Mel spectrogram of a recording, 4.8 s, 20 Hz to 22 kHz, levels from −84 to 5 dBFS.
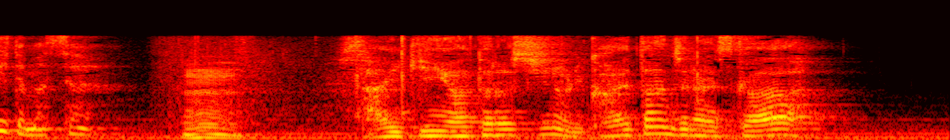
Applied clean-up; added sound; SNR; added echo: none; Camera; 17 dB; none.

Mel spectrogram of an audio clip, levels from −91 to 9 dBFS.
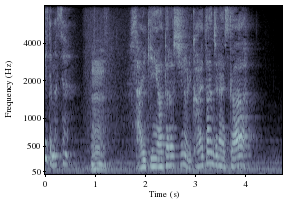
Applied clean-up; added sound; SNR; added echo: none; none; none; none.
